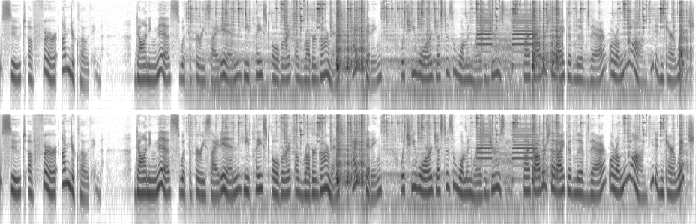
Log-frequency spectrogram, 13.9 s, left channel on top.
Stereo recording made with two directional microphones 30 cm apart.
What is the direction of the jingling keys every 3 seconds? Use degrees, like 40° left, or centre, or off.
off, 40° left, centre, 30° left, 50° left.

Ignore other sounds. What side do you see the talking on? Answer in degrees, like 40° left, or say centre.
40° right.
